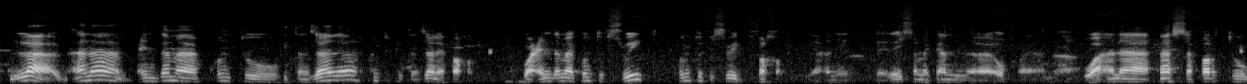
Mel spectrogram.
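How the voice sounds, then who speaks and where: Over noticeable background noise, a man speaks at a fairly slow pace with big swings in loudness. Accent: Somali. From Sweden and Tanzania, Somali family. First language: Somali (speaking Arabic). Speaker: Arabic language student. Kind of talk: interview. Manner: halting.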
